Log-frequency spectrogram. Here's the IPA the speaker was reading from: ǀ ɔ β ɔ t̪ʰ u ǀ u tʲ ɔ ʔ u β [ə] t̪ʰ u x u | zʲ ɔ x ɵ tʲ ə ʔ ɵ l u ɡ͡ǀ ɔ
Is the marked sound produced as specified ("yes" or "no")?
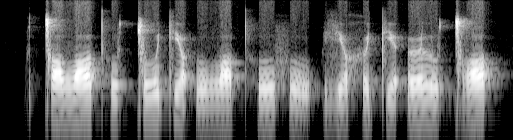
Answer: no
